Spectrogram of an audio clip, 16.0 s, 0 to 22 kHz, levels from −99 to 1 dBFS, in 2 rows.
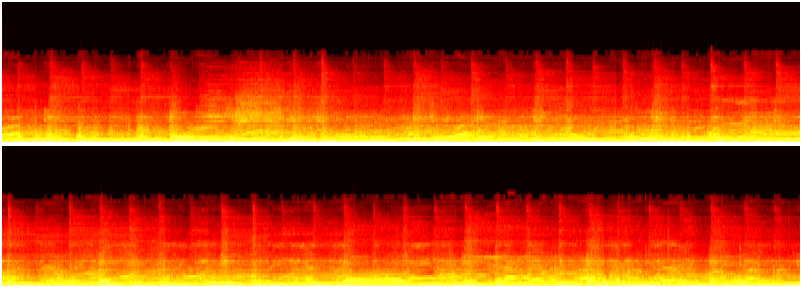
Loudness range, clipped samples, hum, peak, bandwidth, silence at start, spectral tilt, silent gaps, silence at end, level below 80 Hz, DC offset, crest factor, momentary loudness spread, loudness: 1 LU; under 0.1%; none; -4 dBFS; 10.5 kHz; 0 s; -7.5 dB/octave; none; 0 s; -38 dBFS; 0.1%; 10 dB; 2 LU; -15 LUFS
